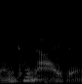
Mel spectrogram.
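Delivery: hushed, low, gravelly schemer; scheming villain's low, rough murmur; gravelly and conniving. Shown as a demonstration. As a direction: drop to a sly, gravelly near-whisper. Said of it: "Mephisto I always think of as".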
